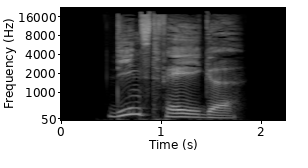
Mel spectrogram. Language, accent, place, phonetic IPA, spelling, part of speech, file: German, Germany, Berlin, [ˈdiːnstˌfɛːɪɡə], dienstfähige, adjective, De-dienstfähige.ogg
- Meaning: inflection of dienstfähig: 1. strong/mixed nominative/accusative feminine singular 2. strong nominative/accusative plural 3. weak nominative all-gender singular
